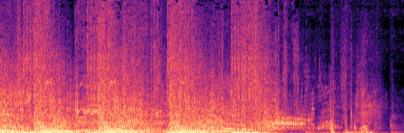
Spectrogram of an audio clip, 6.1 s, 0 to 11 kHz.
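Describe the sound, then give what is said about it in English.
Loud, booming blast of a 12-gauge rapid-fire shotgun pistol: a dense, roaring burst that holds for several seconds, then thins and fades away toward the end. “Rock whipped out his 12-gauge rapid-fire shotgun pistol. You wanna... Rock dropped to the ground. The second he could see sky, Rock rolled over onto his stomach and without sighting, pulled the trigger.”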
